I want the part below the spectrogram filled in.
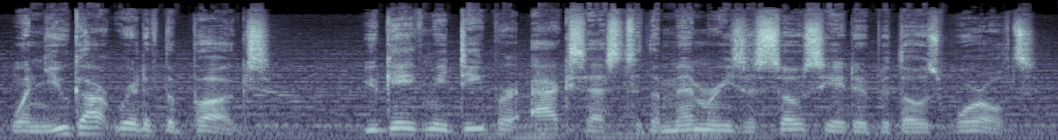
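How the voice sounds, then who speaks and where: A man plays a cool-headed young man in an animated game. He speaks in a fairly low voice, measured and serious, with music playing behind. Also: close to an everyday voice. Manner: measured, matter-of-fact. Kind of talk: animated game character acting.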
